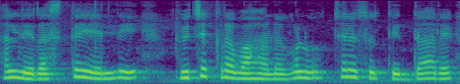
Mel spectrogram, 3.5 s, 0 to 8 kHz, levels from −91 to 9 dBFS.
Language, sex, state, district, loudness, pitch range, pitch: Kannada, female, Karnataka, Bangalore, -15 LUFS, 195-225 Hz, 215 Hz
